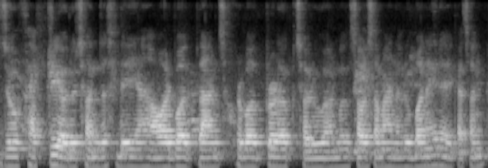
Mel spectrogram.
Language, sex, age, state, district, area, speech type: Nepali, male, 18-30, West Bengal, Darjeeling, rural, spontaneous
